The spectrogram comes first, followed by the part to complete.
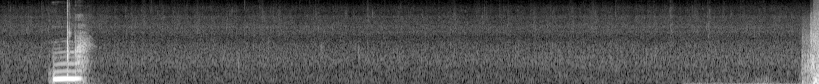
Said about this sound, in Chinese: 这个雷声好大，你可不可以陪我一起睡啊？我有点害怕，好不好嘛？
